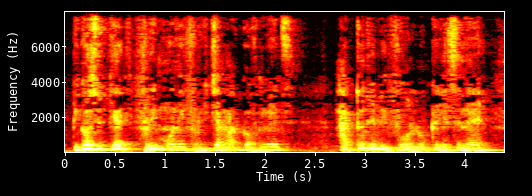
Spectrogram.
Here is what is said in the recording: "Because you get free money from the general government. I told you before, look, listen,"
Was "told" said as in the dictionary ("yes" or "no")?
no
